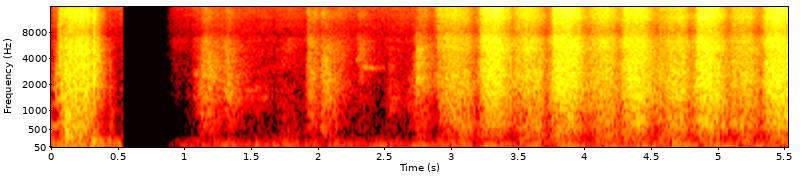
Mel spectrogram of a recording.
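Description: A long-handled push brush with stiff bristles scrubs back and forth across a large, flat woven rug covered in soapy foam on a tiled floor. A brief, bright wet scrape cuts off into a moment of silence, then soft, bristly rubbing builds into steady, rhythmic hissing strokes with a low, wet swish beneath them.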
